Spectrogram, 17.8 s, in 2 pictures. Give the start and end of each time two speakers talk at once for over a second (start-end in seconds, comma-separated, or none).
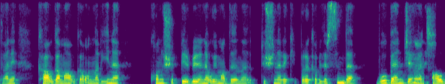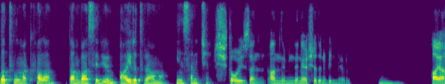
none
